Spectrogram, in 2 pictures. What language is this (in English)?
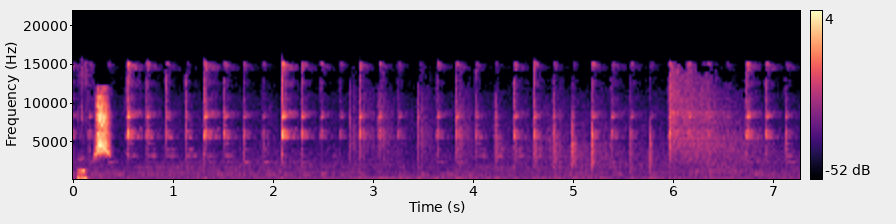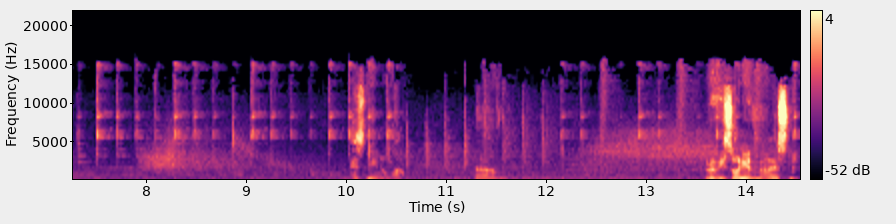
German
